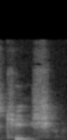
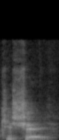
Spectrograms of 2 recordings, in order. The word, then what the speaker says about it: quiche: the case of Qatar actually it's quiche not cachet I was just saying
